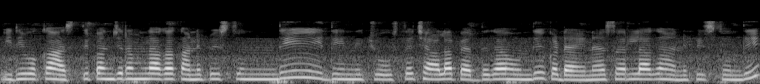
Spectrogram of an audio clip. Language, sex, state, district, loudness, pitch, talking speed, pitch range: Telugu, female, Andhra Pradesh, Srikakulam, -15 LUFS, 245 Hz, 100 wpm, 230-255 Hz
